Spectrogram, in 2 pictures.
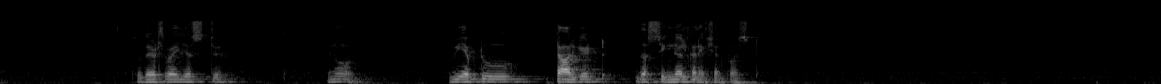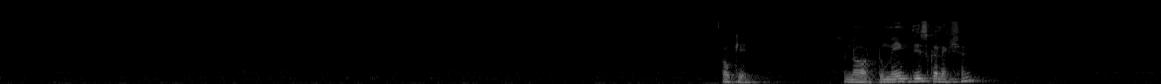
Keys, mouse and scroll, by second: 7.1 ctrl+click, 7.2 ctrl+click, 21.7 scroll up 1.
